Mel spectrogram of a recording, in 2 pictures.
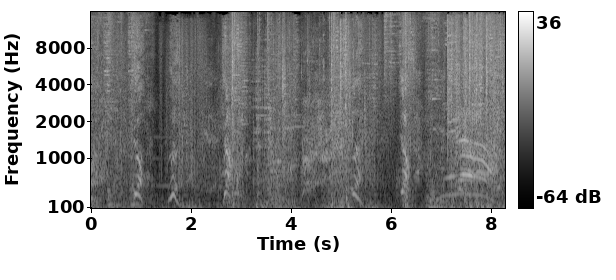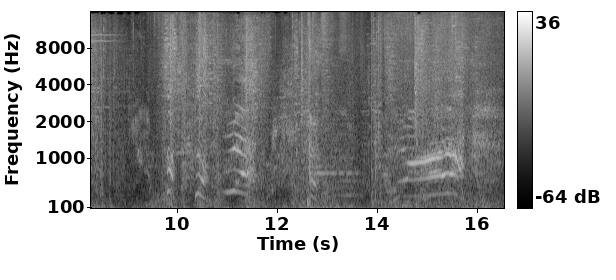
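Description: Weapon blows whoosh and thud in quick bursts.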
